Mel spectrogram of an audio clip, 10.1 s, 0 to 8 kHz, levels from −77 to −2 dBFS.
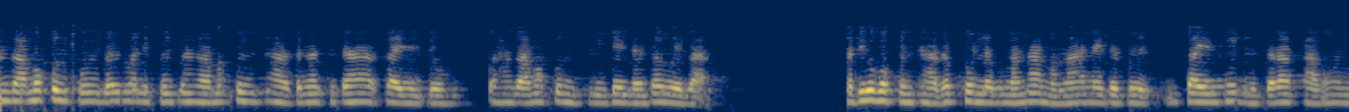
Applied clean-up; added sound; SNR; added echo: neural mask model DeepFilterNet 3.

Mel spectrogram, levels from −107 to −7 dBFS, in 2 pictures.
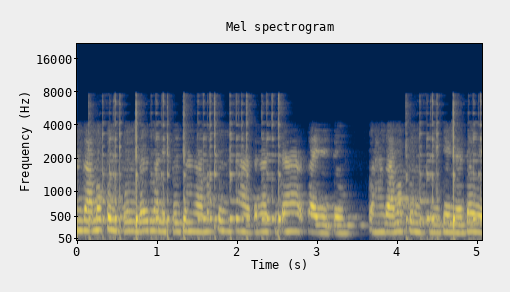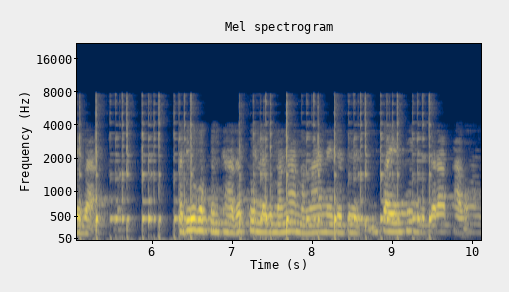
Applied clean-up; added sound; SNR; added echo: classical method WPE with log-MMSE.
